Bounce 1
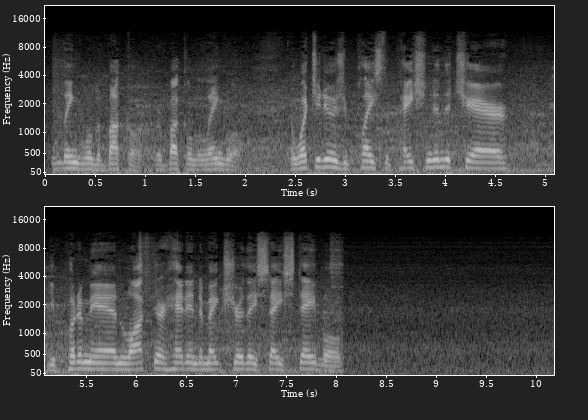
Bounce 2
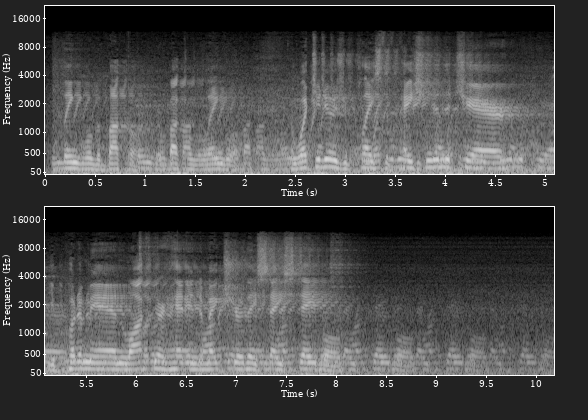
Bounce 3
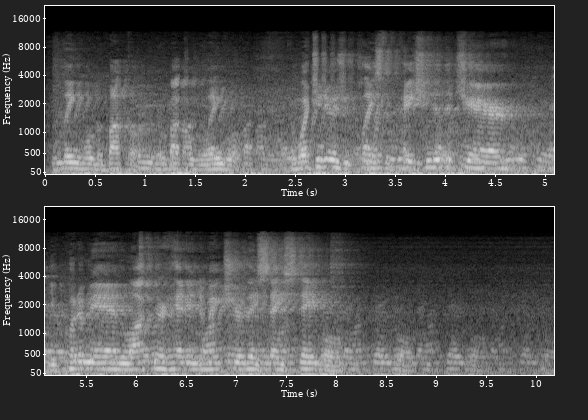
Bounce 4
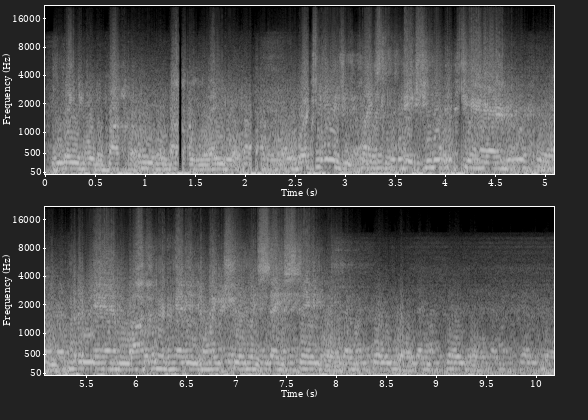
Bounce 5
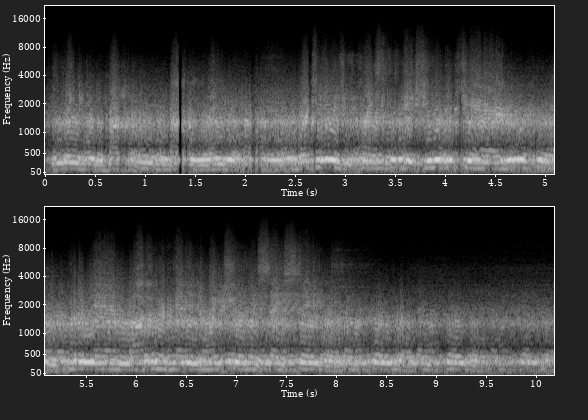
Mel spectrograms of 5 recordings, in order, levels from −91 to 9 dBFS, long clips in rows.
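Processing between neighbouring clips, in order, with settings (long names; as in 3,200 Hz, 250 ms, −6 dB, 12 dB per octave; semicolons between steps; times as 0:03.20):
low-shelf EQ 210 Hz +10.5 dB; echo with a time of its own for lows and highs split 1,200 Hz, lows 732 ms, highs 88 ms, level −8 dB; level +4.5 dB
micro pitch shift up and down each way 24 cents; level +4.5 dB
in parallel at +2 dB: downward compressor, threshold −24 dBFS, peak gain reduction 15 dB; on the sum: gain into a clipping stage and back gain 20 dB; level +3.5 dB
pair of resonant band-passes 660 Hz, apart 1.9 octaves; level +8.5 dB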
